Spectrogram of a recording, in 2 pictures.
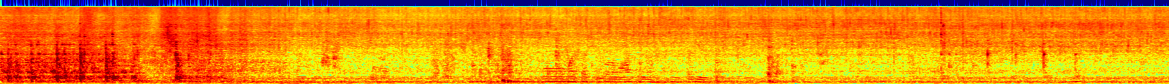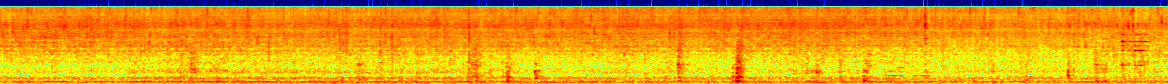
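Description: Shrimp sizzling in hot oil in a frying pan, a steady hiss. It is louder for the first couple of seconds while the pan flares up in flames. A few light clicks come from the utensil turning the shrimp.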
